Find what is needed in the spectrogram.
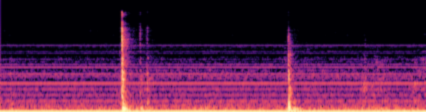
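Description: Two sharp clicks about a second and a half apart, over a steady electrical hum.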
